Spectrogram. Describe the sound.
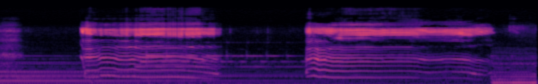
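A voice imitates a choked, strained attempt to scream, as when the speaker's voice got stuck trying to call a friend while unable to move, making two long, tight, wavering cries, each lasting over a second, fairly loud, with a short pause between them.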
